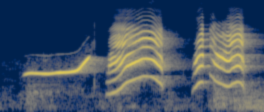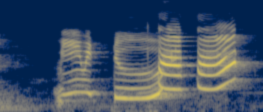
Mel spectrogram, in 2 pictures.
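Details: Indian rose-ringed parakeet mimicking speech, saying "mummy" repeatedly: a rising whistle, then a run of six shrill, nasal, voice-like syllables in pairs with rising and falling pitch, nearly continuous; indoors.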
